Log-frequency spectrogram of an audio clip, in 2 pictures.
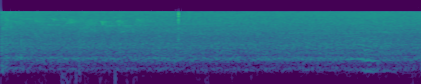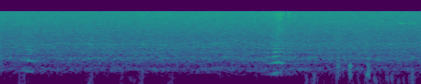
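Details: Many western honey bees, newly installed in hives and checking out the area around their new homes, make a continuous low droning buzz of countless overlapping wingbeats, with brief louder passes as individual bees fly close.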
